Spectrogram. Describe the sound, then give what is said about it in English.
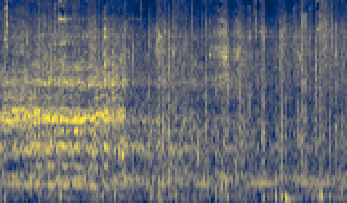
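A horse, Sundown, whinnies loudly, its cry rising over a rapid drumming of hooves as it bolts into a gallop while its rider struggles to stay seated; no one speaks. “He struggled to stay seated as Sundown took off like a bolt of lightning.”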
